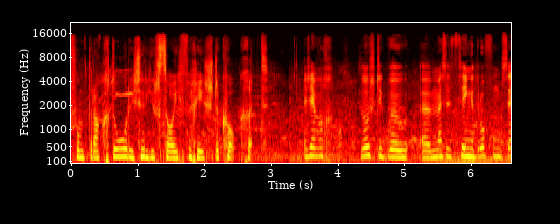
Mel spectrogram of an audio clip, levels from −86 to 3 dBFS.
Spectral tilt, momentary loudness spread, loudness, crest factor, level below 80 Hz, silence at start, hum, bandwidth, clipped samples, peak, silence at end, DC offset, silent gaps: -4.5 dB/octave; 13 LU; -25 LUFS; 16 dB; -52 dBFS; 0 s; none; 16 kHz; under 0.1%; -8 dBFS; 0 s; under 0.1%; none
